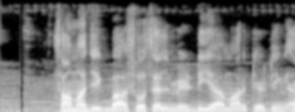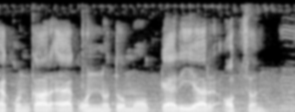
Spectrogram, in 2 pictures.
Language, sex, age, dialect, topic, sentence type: Bengali, male, 25-30, Standard Colloquial, banking, statement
